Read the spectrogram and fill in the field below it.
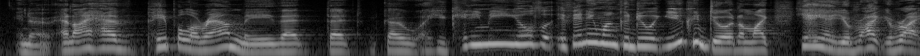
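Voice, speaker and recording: In an Australian accent, the speaker talks at a fairly quick pace with hardly any pauses and very wide pitch swings. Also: woman, fairly high pitch for a woman. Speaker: motivational speaker and author. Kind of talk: interview conversation.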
